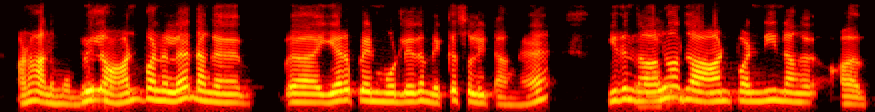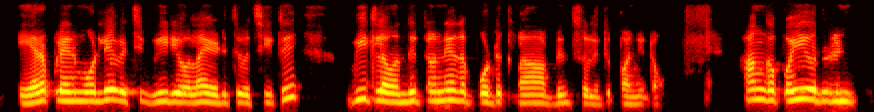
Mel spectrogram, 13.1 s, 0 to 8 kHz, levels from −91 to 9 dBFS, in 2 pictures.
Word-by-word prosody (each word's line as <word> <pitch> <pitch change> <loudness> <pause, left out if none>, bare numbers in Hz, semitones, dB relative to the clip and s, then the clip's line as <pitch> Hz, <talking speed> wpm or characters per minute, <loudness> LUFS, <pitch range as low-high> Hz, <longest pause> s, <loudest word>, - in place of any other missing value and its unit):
ஆனா 215 - 0
அந்த 165 -3 -4
mobile 215 +10 +2
on 205 +6 0
பண்ணல. 220 -1 +4
நாங்க 200 -4 +2 0.6
அ - - +2 0.3
ஏரோப்ளேன் 210 -2 +1
மோட்லேயே 190 0 +1
தான் 190 -4 -3
வைக்க 225 - -2
சொல்லிட்டாங்க. 145 -6 -3 0.7
இருந்தாலும் 230 +3 +1
அத 240 - -2 0.2
ஆன் 205 0 +1
பண்ணி 205 +2 -1
நாங்க 190 -2 -2 0.3
அ - - 0 0.2
ப் - - -61 0.3
ஏரோப்ளேன் 205 +1 +3
மோட்லேயே 225 +3 +6
வச்சு 200 0 -13
வீடியோலாம் 190 -2 +2
எடுத்து 175 +1 -3
வச்சிட்டு, 180 - -6 0.5
வீட்டில் 215 -5 +3
வந்துட்ட 205 +2 -1
உடனே 220 +2 +1
அத 205 - -2
போட்டுக்கலாம் 170 -2 -2
அப்படின்னு 165 +3 -9
சொல்லிட்டு 150 -3 -8
பண்ணிட்டோம். 150 -1 -12 0.6
அங்கே 235 -1 +2
போய் 225 +3 +5
ஒரு 225 - +4
2, 195 -1 -2
200 Hz, 170 wpm, -21 LUFS, 180-215 Hz, 0.7 s, மோட்லேயே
